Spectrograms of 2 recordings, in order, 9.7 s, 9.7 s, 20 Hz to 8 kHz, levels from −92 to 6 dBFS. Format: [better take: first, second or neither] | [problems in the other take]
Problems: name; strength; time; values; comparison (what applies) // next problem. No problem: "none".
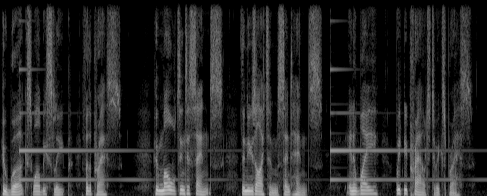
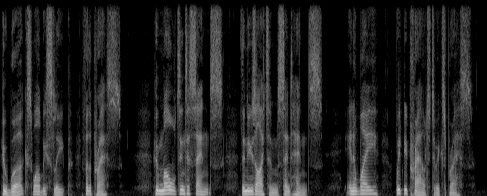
second | background sound (Musical instrument); 17 dB below the speech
